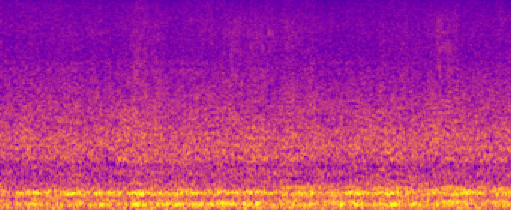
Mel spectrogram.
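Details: Swarm of bees out of its hive, a dense continuous drone with steady hum bands near the low-mid range, unbroken for the whole stretch with no other sounds.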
